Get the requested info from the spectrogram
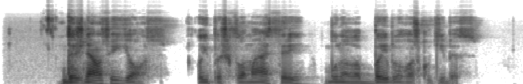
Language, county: Lithuanian, Vilnius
